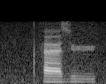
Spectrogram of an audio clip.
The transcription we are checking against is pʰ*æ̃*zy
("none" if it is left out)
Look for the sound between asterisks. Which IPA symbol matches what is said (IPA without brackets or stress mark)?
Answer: æ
